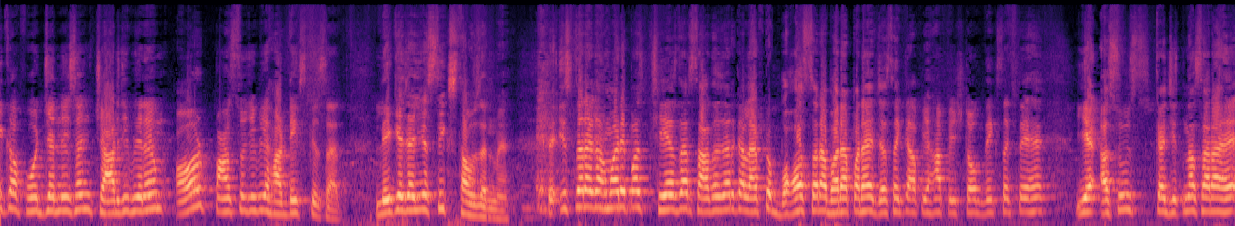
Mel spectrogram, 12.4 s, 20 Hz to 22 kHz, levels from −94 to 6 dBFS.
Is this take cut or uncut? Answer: uncut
